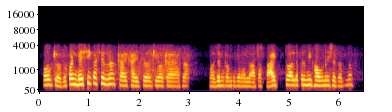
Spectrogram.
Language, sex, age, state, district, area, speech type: Marathi, male, 18-30, Maharashtra, Ratnagiri, urban, conversation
